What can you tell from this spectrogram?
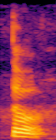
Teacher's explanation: त जो है वो दंत से होता है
